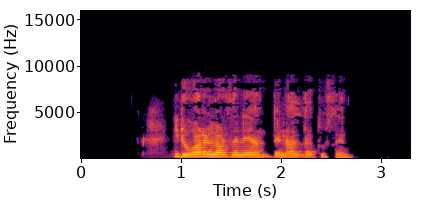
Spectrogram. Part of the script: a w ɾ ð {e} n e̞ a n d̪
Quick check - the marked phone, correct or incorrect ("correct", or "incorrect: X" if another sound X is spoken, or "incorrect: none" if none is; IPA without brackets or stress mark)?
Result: correct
